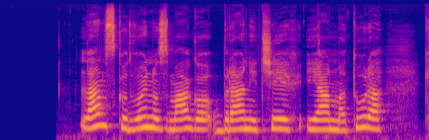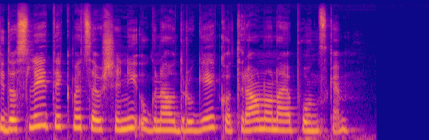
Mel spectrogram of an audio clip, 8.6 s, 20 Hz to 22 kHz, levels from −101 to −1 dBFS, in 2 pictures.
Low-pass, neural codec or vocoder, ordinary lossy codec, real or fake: 19.8 kHz; none; none; real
